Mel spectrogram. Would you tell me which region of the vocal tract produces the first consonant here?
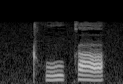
retroflex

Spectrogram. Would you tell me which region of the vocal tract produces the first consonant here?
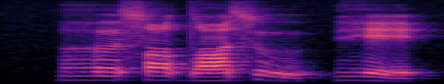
throat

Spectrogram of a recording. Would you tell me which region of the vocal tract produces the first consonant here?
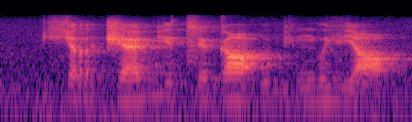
palate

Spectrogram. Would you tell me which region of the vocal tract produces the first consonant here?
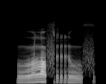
tongue tip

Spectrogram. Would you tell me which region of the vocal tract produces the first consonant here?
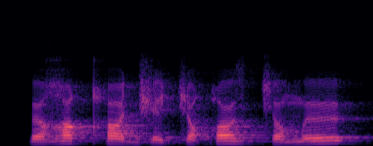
uvula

